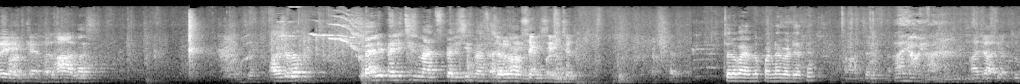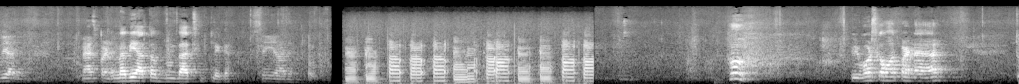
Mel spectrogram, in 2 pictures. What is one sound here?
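Young men talk with animation nearby.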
